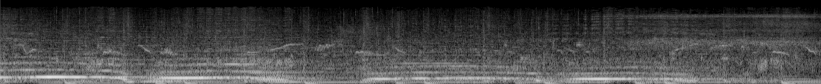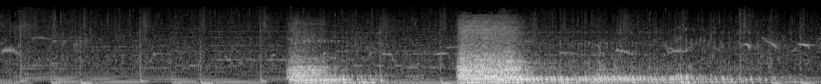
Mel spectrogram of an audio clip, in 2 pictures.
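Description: Animal call sound effects over background music: a run of low, drawn-out calls that rise and fall in pitch in the first half, then two loud roars about eleven and thirteen seconds in.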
